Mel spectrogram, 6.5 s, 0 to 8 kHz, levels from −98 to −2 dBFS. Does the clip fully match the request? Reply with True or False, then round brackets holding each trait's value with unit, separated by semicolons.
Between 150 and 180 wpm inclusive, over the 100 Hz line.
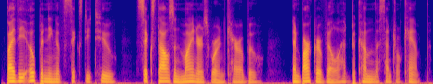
False (175 wpm; 95 Hz)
